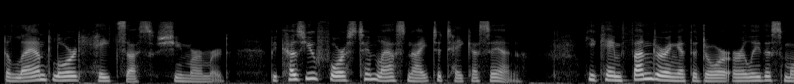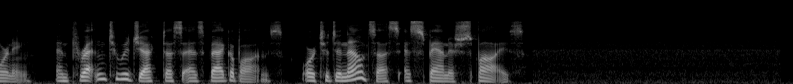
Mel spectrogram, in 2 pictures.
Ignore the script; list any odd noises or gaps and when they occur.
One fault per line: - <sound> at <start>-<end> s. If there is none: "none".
none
